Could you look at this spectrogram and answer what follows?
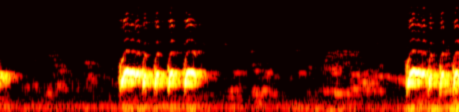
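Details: Steady lure song of a local zebra dove, meant to prompt lazy-singing doves: two loud, rolling, pulsed coo phrases separated by about two seconds of quiet.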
